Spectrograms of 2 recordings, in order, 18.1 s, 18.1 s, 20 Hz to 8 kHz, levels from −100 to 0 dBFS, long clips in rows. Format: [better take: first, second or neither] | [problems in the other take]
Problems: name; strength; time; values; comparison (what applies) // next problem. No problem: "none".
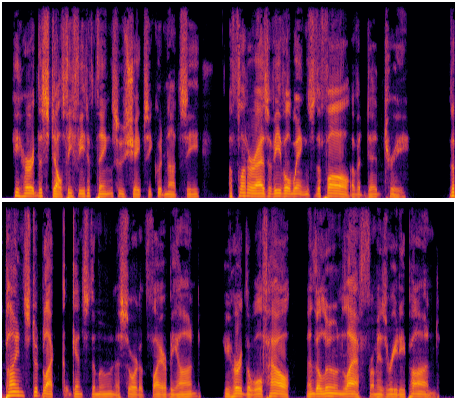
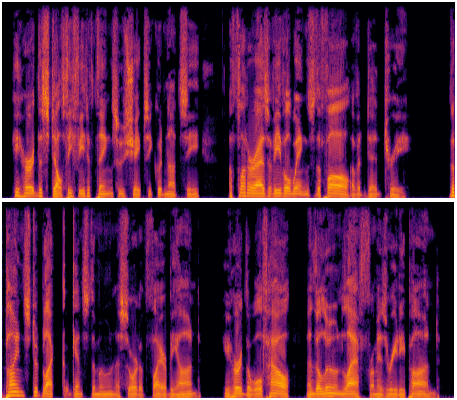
second | noise reduction (neural mask model Resemble Enhance denoiser)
